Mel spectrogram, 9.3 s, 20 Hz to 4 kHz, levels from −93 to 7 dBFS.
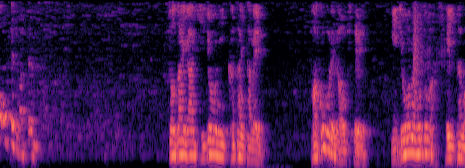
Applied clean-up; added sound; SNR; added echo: classical method WPE with log-MMSE.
